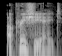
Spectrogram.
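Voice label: "appreciate", American English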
